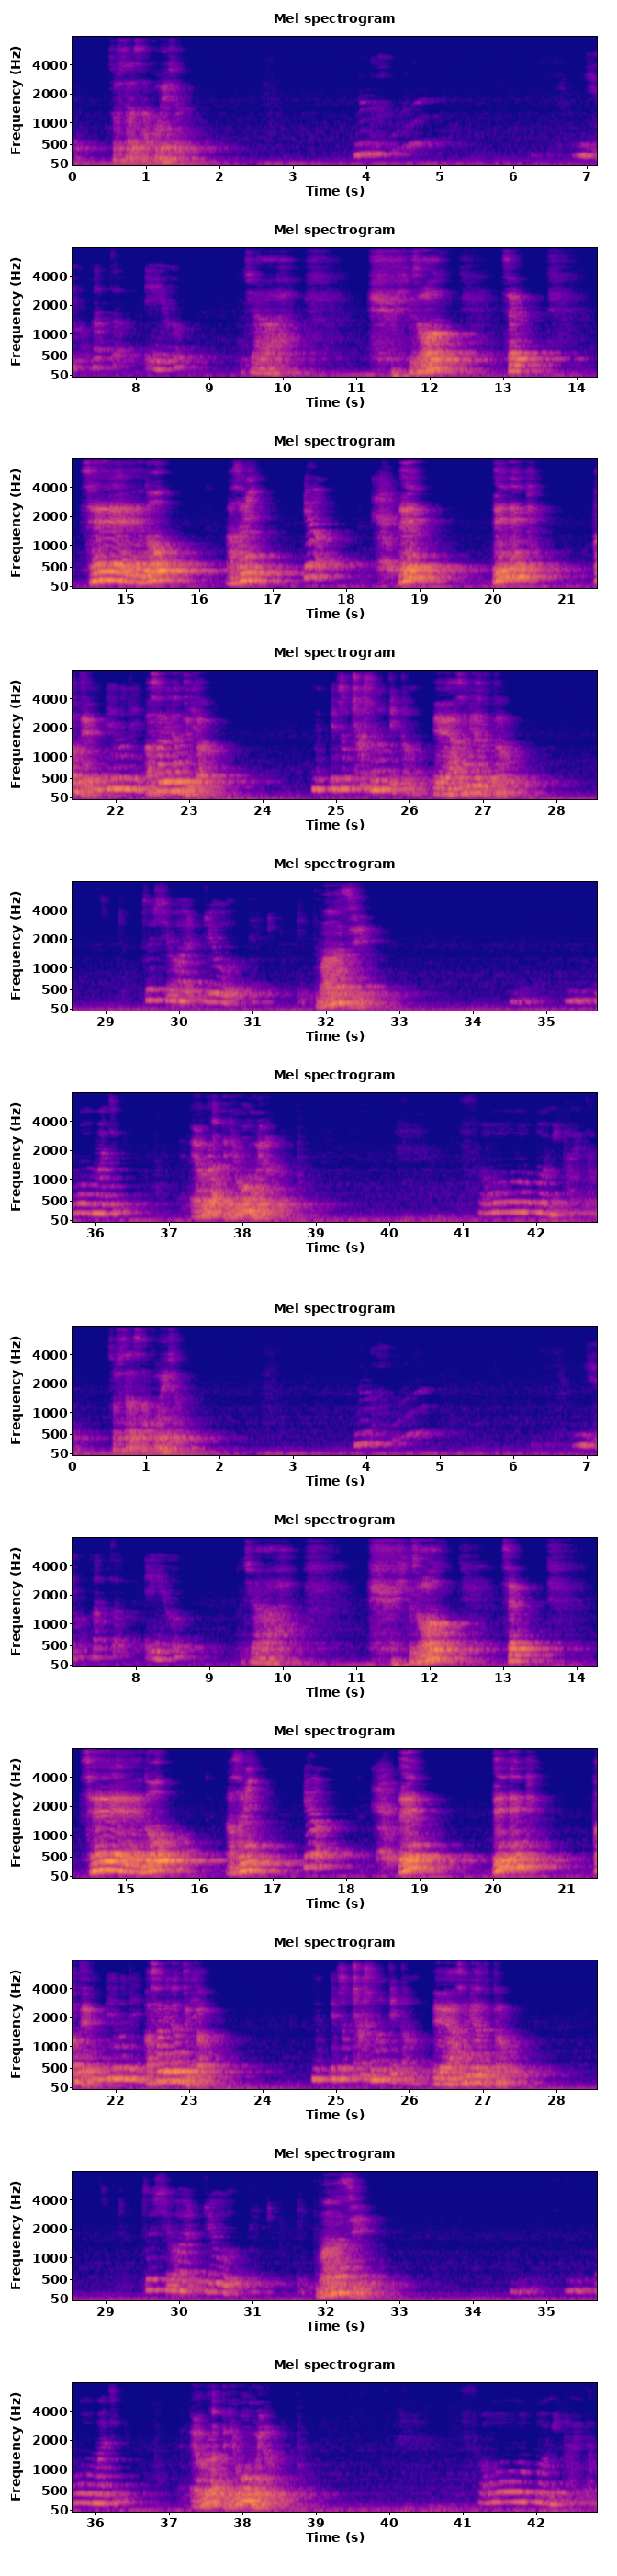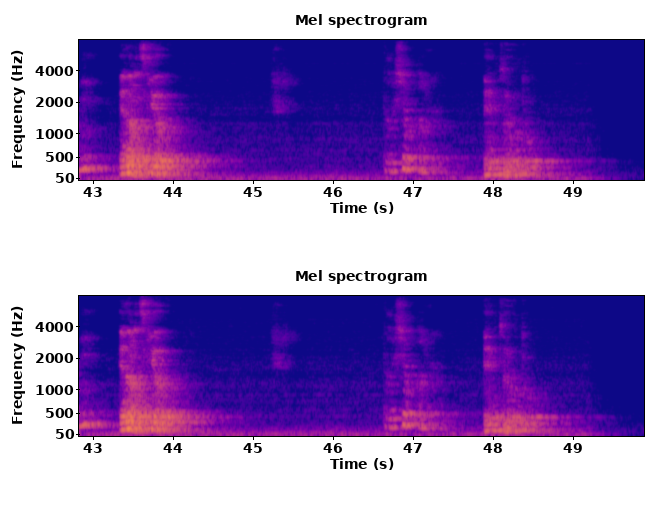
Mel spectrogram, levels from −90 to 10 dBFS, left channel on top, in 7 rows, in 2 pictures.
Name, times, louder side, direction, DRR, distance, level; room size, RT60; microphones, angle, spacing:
voice 1, 0.5-1.5 9.4-10.6 11.1-12.6 13.0-13.3 13.6-13.9 14.4-15.6 16.3-16.9 18.7-19.0 20.0-20.6 21.3-21.7 22.4-23.2 26.3-27.4 31.8-32.6 37.3-38.5 43.3-44.0 47.9-48.5, right 1 dB, 35° right, -10 dB, 1.2 m, -24 dB
voice 2, 3.8-4.7 6.8-7.5 8.1-8.6 17.4-17.6 18.3-18.7 21.6-22.4 23.0-23.1 24.7-26.1 29.5-31.1 31.6-31.7 34.5-34.7 35.2-36.4 41.2-43.0 45.2-45.3 46.6-47.3, equal, ahead, -9 dB, 0.4 m, -33 dB
2.4 x 2.0 x 3.1 m, 1.2 s
head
